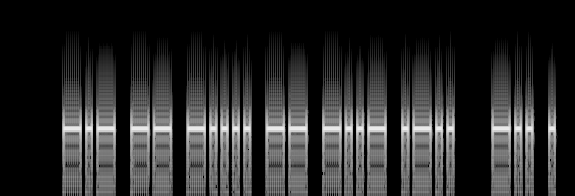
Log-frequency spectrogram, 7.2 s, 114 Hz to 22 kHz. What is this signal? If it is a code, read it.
Morse code, heard as a keyed tone, about 17 wpm, 700 Hz. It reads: KM6MXL DE
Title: USA Callsign DE Callsign 17wpm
